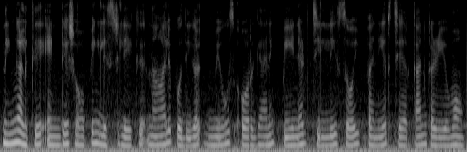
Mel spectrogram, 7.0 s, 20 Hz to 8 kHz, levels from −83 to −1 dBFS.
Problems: low volume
